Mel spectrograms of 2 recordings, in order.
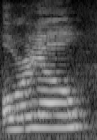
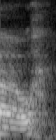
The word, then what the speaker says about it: Oro: I'm trying to figure out when Oreo decided to become, is that his name? Did I pronounce it correct? Oro.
